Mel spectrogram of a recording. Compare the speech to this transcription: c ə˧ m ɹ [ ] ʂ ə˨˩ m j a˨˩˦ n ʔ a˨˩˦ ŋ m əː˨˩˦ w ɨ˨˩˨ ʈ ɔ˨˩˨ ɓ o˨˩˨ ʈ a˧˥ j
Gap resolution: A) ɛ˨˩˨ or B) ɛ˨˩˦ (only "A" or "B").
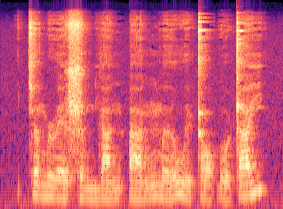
B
